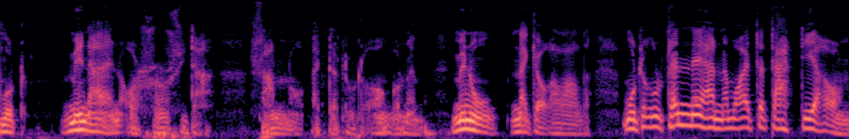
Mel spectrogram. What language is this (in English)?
Finnish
